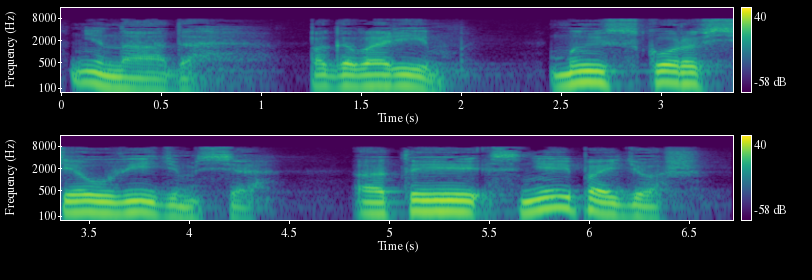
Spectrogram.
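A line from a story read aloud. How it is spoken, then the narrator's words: Direct question. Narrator (Russian): прямо спросил Егор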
